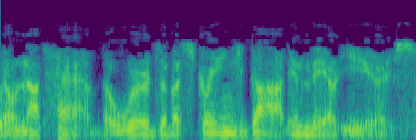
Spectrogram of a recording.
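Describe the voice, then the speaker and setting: Using a put-on character voice, a man speaks at a very slow pace in a very deep, low pitch. His intonation is fairly even and his loudness very even. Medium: read story.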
